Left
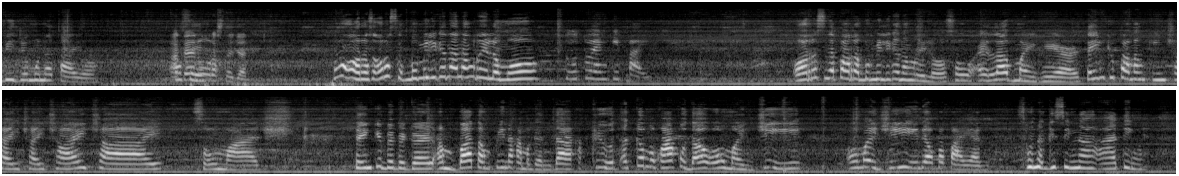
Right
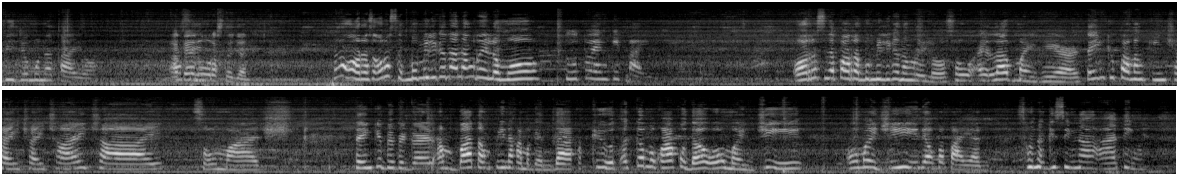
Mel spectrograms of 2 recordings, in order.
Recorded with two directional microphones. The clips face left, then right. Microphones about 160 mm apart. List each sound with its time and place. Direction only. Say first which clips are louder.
0.0 s speech: left 4 dB; 15° left (ahead or behind)
1.7 s a man's voice: left 2 dB; 15° right (ahead or behind)
3.3 s a woman's voice: left 3 dB; 10° left (ahead or behind)
7.9 s a woman's voice: left 1 dB; 5° left (ahead or behind)
15.2 s a woman's voice: left 3 dB; 15° left (ahead or behind)
22.0 s a woman's voice: left 4 dB; 30° left (ahead or behind)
